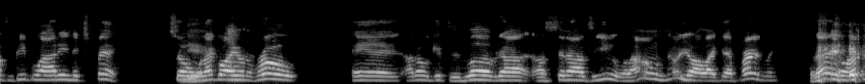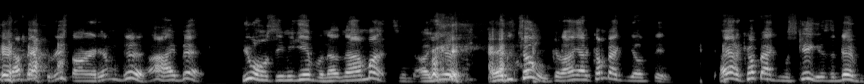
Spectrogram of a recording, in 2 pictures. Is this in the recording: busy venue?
no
